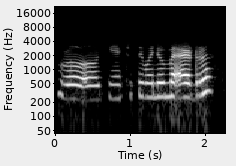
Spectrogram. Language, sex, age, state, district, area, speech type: Kashmiri, male, 18-30, Jammu and Kashmir, Budgam, rural, conversation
